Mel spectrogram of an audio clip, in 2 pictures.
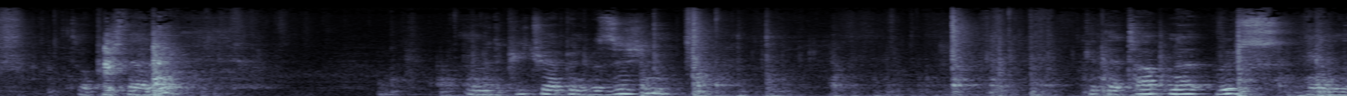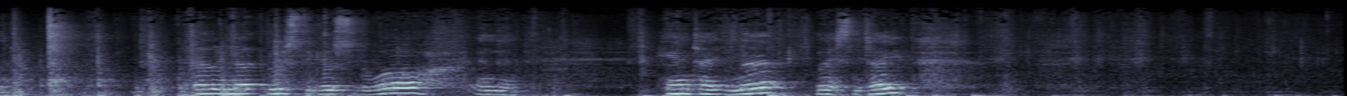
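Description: Plastic drain pipe parts scrape and click as they are twisted together.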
